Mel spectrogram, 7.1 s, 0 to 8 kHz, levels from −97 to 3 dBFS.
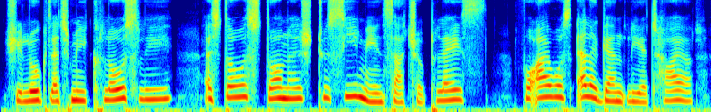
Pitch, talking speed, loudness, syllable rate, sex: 230 Hz, 170 wpm, -17 LUFS, 5.1 syllables/s, female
